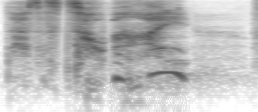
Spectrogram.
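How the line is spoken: Awed, frozen whisper. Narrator (German): flüsterte Shona, die wie gelähmt war

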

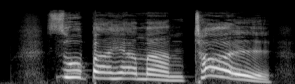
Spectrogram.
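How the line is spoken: Delighted call. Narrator (German): ruft seine Freundin Lucy, die gerade um die Ecke kommt und sich sehr über diesen Anblick freut

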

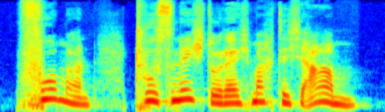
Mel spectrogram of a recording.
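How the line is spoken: Calling out. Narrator (German): rief er

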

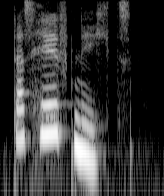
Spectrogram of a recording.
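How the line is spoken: Sad sigh. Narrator (German): seufzte Madis traurig

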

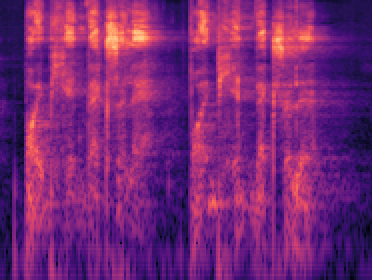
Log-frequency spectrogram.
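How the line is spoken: Rustling hiss of leaves. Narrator (German): zischelten nun auch alle Blätter ringsum

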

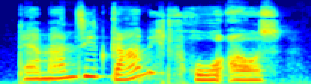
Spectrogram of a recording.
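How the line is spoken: Whispered. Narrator (German): flüstert Amelie Antonio zu

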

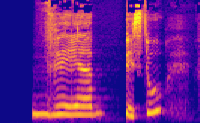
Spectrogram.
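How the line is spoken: Too-loud question. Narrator (German): fragte sie zu laut

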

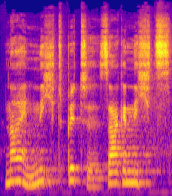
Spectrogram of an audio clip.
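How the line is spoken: Hasty frightened plea. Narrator (German): bat er hastig und durch meinen plötzlichen Ausbruch erschreckt

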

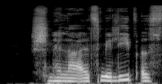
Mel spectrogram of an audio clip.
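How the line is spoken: Sighing answer. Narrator (German): antwortete Nina seufzend

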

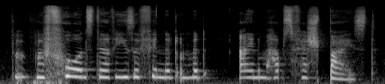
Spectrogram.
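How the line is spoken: Stuttering. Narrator (German): stotterte er

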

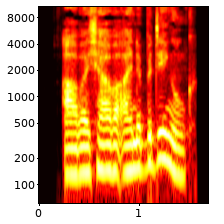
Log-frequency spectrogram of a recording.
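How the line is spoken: Plain. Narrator (German): sagte der Reiter

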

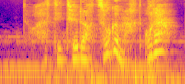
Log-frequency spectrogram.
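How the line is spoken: Quiet hiss. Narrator (German): zischte er leise

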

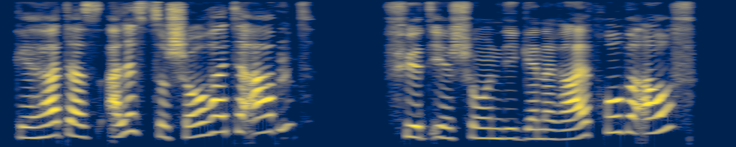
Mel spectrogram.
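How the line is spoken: Uncontrollable laughter. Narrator (German): Er lachte und konnte ganz offensichtlich gar nicht mehr damit aufhören

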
